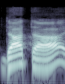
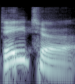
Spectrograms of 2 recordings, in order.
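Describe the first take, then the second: First: The first vowel sounds like the 'a' in cat. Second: The first vowel sounds like the 'a' in day. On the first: The speaker calls it wrong. "Is not actually pronounce as ডাটা" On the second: The speaker calls it right. "Is pronounce as"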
